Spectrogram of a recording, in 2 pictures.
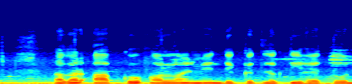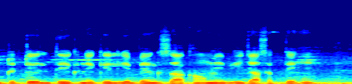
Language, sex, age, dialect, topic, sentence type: Hindi, male, 25-30, Kanauji Braj Bhasha, banking, statement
